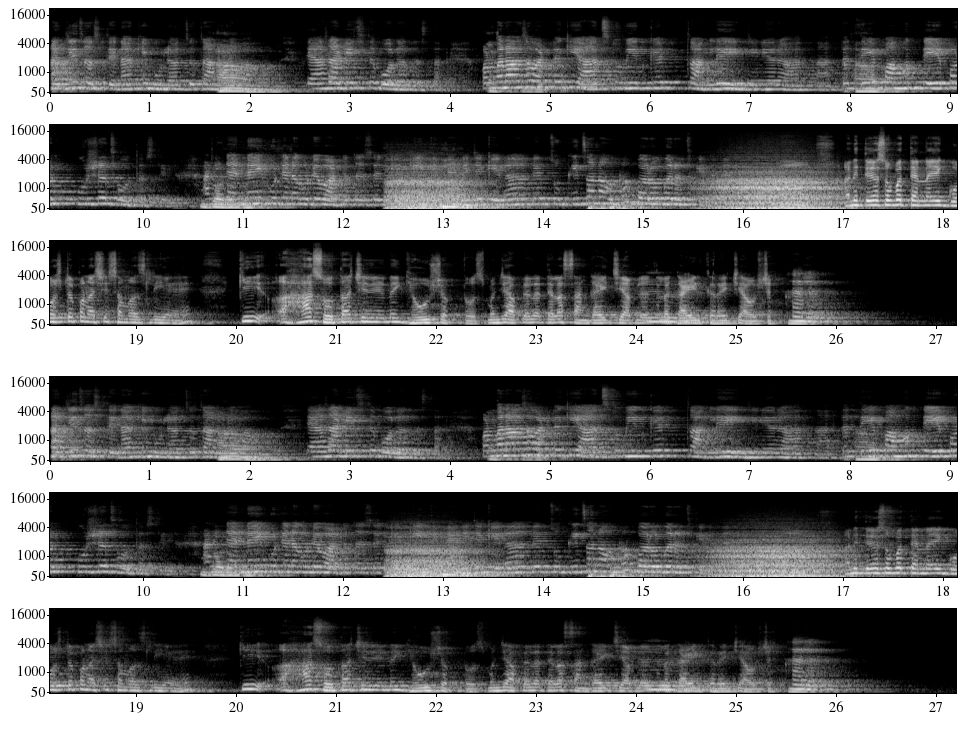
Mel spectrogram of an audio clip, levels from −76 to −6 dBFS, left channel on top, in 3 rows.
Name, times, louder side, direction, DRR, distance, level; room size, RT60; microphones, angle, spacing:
voice 1, 0.0-2.2 2.6-16.0 24.0-24.8 25.5-25.8, left 1 dB, 5° left, -5 dB, 3.9 m, -24 dB
voice 2, 1.6-2.4 4.4-4.5 4.7-5.0 8.0-8.4 10.5-11.3 12.9-13.4 16.3-19.6 20.0-25.8, left 3 dB, 60° left, 6 dB, 0.8 m, -21 dB
sound 1, 12.4-13.4 14.4-14.7 15.5-17.1, left 1 dB, 40° left, 4.9 m, -18 dB
21.0 x 7.7 x 6.6 m, 1.3 s
head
